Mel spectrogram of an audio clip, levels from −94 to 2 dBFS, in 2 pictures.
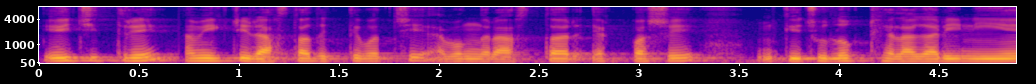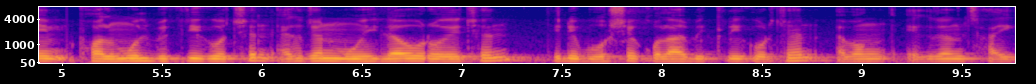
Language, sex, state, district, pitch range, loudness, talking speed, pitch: Bengali, male, West Bengal, Malda, 125-140 Hz, -23 LUFS, 185 wpm, 130 Hz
